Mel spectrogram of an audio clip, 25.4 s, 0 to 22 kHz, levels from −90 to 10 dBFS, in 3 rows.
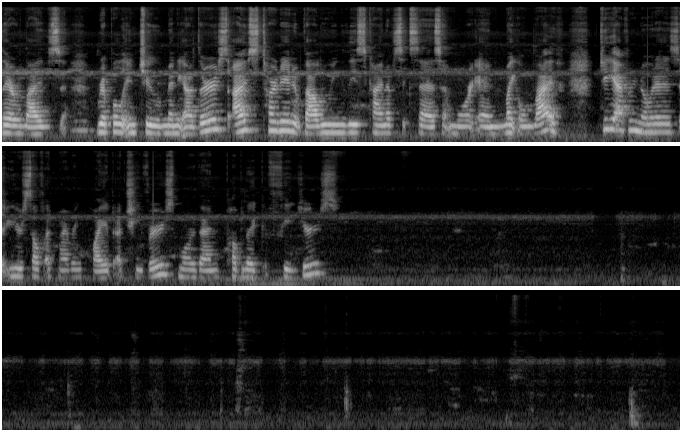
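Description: At 3.74 s, just before "valuing this kind of", a single sharp click is heard. This is most likely dropped samples: well under a millisecond is missing, so the waveform jumps. No audible gap follows, which separates it from a true dropout.

At 7.32 s, right after "in my own life", the sound abruptly falls by about 6 dB and stays lower to the end. This is most likely one channel dropping out of the stereo pair. The step is instant, unlike a fade or gain ride.

The same brief clicks recur at 8.07 s and 10.37 s, with no hole in the sound around either.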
